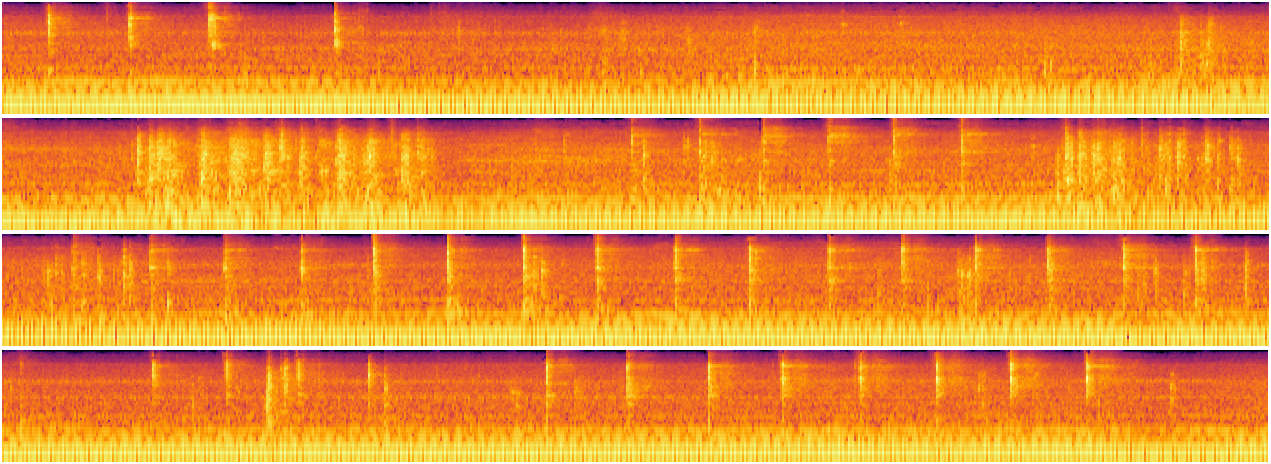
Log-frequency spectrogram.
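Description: An excavator's hydraulics whine and clank as the arm moves.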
